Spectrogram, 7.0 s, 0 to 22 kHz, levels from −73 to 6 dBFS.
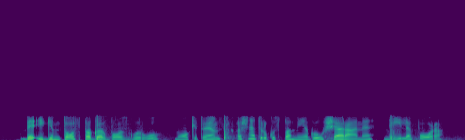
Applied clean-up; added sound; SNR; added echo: none; Fireworks; 14 dB; none.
